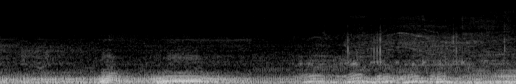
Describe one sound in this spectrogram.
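A motorcycle passes close by.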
